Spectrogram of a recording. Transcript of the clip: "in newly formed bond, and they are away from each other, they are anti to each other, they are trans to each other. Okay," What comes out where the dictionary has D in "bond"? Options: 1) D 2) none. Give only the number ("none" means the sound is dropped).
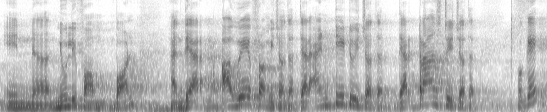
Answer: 1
